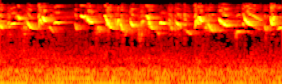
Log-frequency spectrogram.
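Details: Canary song used as a lure sound to make young canaries sing quickly and to arouse breeding condition: high, varied phrases of descending swept whistles and twitters, repeated in quick succession without pause.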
